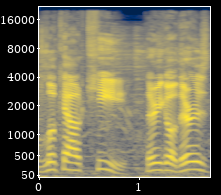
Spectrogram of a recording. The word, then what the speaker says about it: Lookout Cay: On this fine day with the aqua colored sea, welcome to the Bohemian paradise called Lookout Cay.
